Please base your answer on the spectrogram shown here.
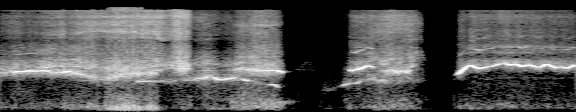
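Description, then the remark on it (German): A person whistles an imitation of a bird's trill in wavering, mid-pitched phrases, broken by two short pauses, with breathy noise underneath and no speech. “Naja, das war so wie so ein Triller, ein schiffender Triller. Aber langsamer und tiefer auch so.”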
